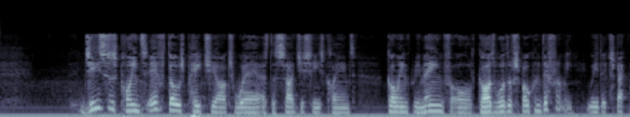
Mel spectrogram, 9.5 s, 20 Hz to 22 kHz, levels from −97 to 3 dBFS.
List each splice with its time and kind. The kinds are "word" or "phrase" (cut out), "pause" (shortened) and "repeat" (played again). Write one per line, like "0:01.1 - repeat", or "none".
0:02.2 - word
0:06.1 - word
0:06.6 - word
0:07.1 - word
